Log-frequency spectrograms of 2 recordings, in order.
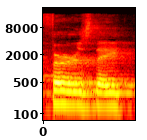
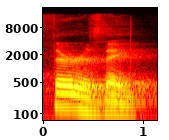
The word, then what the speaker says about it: Thursday: é isso aí parceiro o th em inglês tem esse som não tem como você fazer outra coisa OK não é testei não é first Day não é ser gay é thursday thursday então Aqui nós temos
